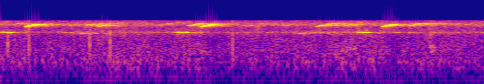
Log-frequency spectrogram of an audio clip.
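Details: Common coquí frogs, invasive in Hawai'i, call at night in the tropical dark: a sharp two-note co-qui, a flat whistle then a higher upward chirp, repeated.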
